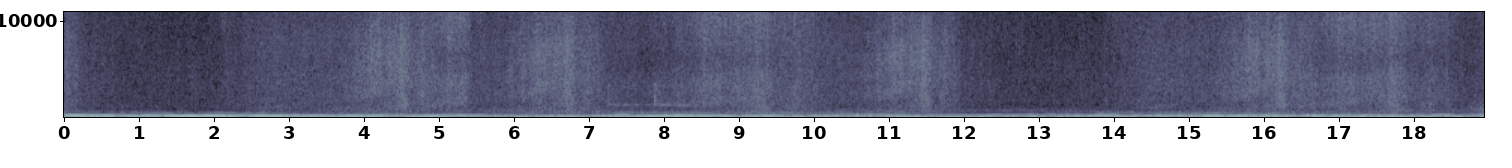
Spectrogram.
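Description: Ambient music of sustained low drone chords that shift about five seconds in, with ocean waves washing in and out over them.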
